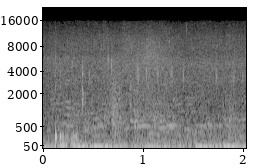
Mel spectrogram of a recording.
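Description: Hot oil sizzles in a fryer.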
